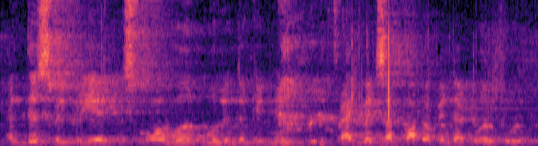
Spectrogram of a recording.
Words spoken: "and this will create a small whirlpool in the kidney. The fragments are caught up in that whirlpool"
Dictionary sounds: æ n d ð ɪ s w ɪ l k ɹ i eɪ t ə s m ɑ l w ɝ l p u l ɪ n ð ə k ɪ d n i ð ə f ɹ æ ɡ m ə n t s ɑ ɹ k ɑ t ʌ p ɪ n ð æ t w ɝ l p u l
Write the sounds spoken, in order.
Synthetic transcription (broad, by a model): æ n d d ɪ s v ɪ l k ɹ i eɪ t ə s m ɑ l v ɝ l f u l ɪ n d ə k ɪ d n i f ɹ æ ɡ m ə n t s ɑ ɹ k ɑ t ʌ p ɪ n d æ t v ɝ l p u l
